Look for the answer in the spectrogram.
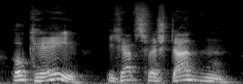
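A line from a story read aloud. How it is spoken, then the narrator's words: Shouting at full volume. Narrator (German): rief so laut er konnte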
